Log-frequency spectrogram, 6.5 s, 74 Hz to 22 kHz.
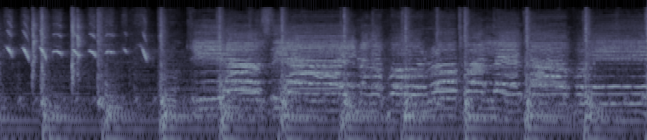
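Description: Torres Strait Islander dance song: a group of voices singing over a steady percussion beat of about one strike every 0.6 s. The singing comes in about two seconds in, after a run of short, falling, high-pitched calls.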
